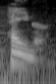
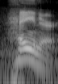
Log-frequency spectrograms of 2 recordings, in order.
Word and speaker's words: Hoehner: It's Heainner. Heainer. Okay. I thought it was her. And I hear people say Honer all the time and I'm like I don't think that's right.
